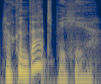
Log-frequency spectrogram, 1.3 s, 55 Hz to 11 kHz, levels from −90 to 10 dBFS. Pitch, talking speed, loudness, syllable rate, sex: 105 Hz, 235 wpm, -22 LUFS, 4.9 syllables/s, male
